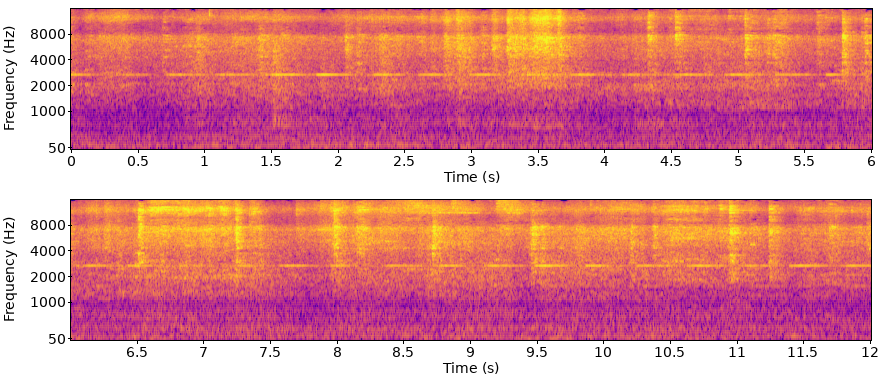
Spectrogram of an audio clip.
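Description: Heavily loaded CSX freight cars carrying steel slabs rolling past: a steady low rumble of wheels and car bodies, with irregular clicks and knocks of the wheels on the rails.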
